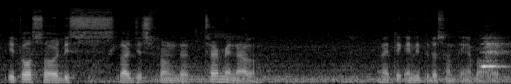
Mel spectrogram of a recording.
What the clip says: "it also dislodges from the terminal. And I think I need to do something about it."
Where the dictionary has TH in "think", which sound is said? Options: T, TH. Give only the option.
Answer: T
